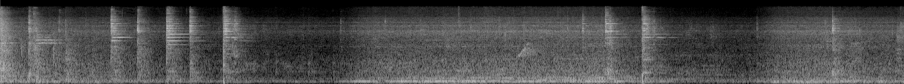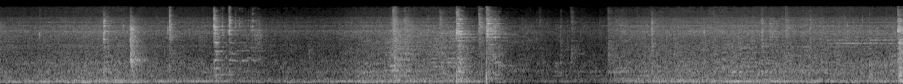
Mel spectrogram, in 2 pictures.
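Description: Lamb karahi sizzling in a large metal karahi as a long metal ladle stirs it, knocking and scraping against the pan in clusters of sharp clanks. The sizzle dips briefly a few times between bouts of stirring.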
